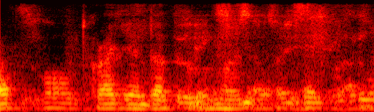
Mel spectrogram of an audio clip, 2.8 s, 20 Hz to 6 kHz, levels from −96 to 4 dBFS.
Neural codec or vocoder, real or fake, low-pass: codec, 16 kHz, 1.1 kbps, Voila-Tokenizer; fake; 5.4 kHz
